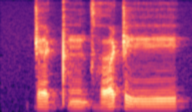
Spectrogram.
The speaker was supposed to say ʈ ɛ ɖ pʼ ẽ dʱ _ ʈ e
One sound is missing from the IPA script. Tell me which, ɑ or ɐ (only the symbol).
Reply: ɐ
